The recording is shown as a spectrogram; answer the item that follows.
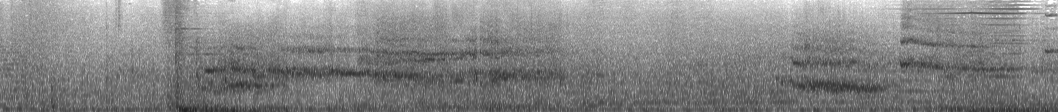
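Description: Tires squeal as a getaway car speeds out of a parking garage and through the exit gate, a loud, sustained screech over engine roar with a heavy thump near the start.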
